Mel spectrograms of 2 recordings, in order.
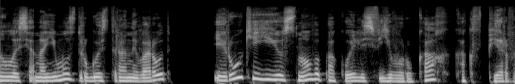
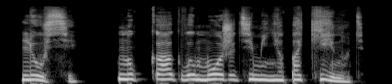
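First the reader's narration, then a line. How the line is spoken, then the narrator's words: Trembling question. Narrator (Russian): спросил Уимис дрожащим голосом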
